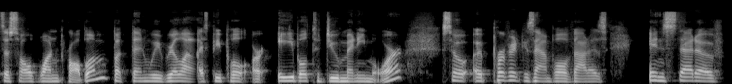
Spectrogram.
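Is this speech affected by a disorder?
No.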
